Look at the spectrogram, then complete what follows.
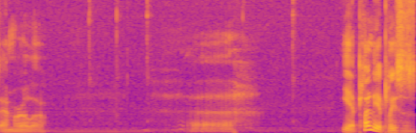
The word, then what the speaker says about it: Amarillo: and Emma Emma Amarillo I started to say Amarillo the Spanish pronunciation but I think technically it's Amarillo uh yeah plenty of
